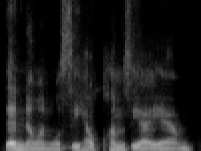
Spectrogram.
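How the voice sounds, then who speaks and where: A woman voicing an earnest, timid young female baby bat with a plaintive squeak, in a children's storybook reading. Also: flat delivery, fairly quick, vocal fry, warm tone, no room sound, studio quality. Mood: earnest, determined. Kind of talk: children's storybook read-aloud.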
